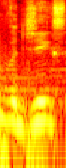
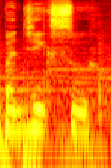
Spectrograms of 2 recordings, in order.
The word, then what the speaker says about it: Vegeks: Now the name Vegeks is the westernized enunciation of saying it. If you want to say the name in its purest Japanese form, it's pronounced Vegeksu.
